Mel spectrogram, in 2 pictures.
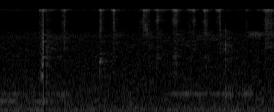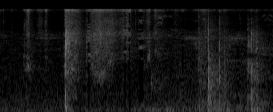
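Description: Faint small clicks, then a brief rustling scrape about three and a half seconds in and another near the end: small handling noises at a worktable.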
